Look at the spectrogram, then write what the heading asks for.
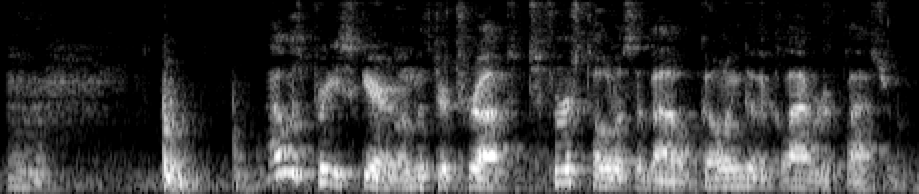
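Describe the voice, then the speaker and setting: A man's voice: medium pitch, lively intonation, fairly quick. Man reading aloud in a roomy space. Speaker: teacher reading a children's novel aloud. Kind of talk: read-aloud storytelling with casual asides. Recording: roomy, distant mic, faint background noise.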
